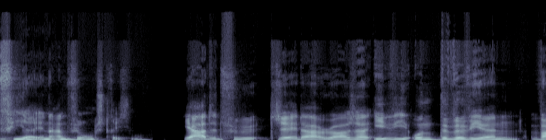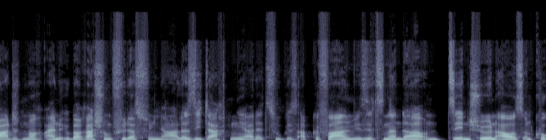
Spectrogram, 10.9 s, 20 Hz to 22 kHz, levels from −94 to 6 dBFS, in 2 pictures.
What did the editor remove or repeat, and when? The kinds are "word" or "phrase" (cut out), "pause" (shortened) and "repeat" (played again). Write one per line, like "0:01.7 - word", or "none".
none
